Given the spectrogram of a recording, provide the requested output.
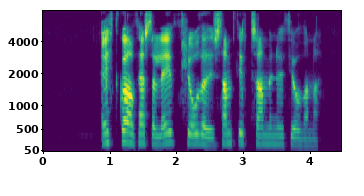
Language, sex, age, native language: Icelandic, female, 50-59, Icelandic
